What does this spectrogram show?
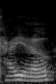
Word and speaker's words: Qiayel: welcome to Prime TV I'm your host cyle it starts with a q but it is pronounced cyle and today I have a wonderful guest with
